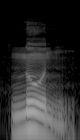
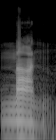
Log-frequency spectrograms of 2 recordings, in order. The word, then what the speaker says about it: Nun: So Yehoshua, son of, okay, it is pronounced as Nun, not Nun.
